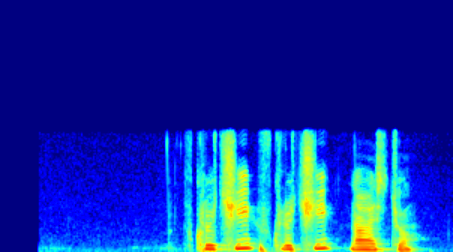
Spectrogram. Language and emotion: Russian, neutral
